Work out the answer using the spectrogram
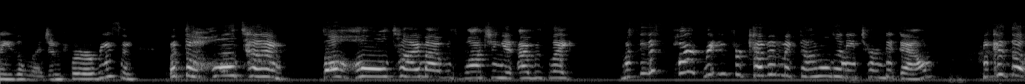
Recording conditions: poor sound quality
